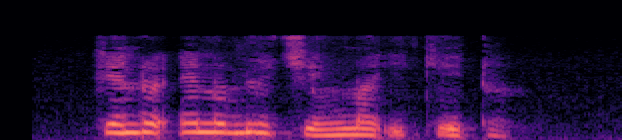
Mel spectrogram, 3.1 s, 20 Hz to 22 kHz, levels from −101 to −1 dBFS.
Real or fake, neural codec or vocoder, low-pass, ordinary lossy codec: fake; vocoder, 44.1 kHz, 128 mel bands, Pupu-Vocoder; 19.8 kHz; AAC, 24 kbps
